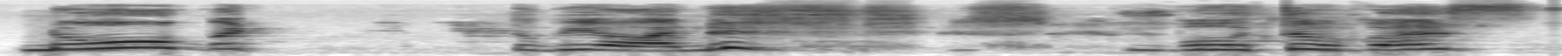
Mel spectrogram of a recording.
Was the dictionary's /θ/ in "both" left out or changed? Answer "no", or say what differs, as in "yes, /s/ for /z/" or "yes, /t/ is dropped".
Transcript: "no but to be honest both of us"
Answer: yes, /t/ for /θ/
